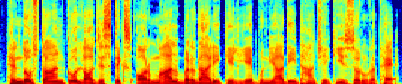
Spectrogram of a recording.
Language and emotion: Urdu, neutral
